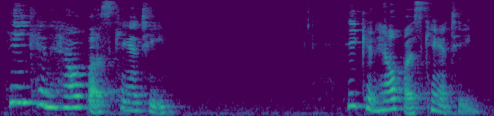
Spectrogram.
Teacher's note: if I'm going to use a falling tone in my tag here, it's going to kind of give the sense to you that I'm fairly sure about this. I'm fairly sure about this, and I'm kind of hoping that you will confirm that with me.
